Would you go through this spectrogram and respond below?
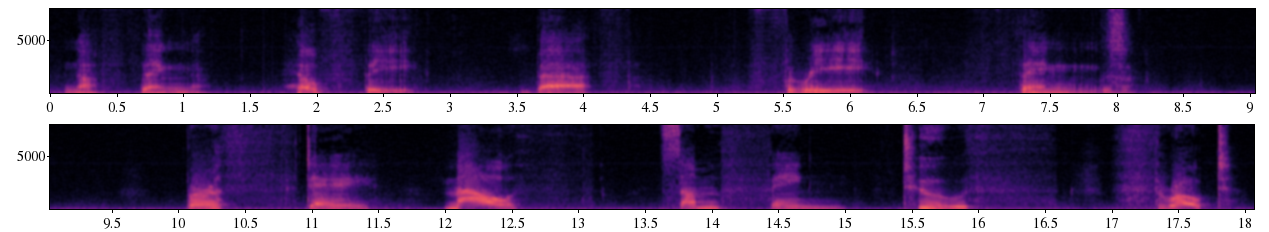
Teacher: The unvoiced tongue point to teeth fricative consonant. Play this dry, gentle, whispered lightly and softly without the slightest pressure. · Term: voiceless th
